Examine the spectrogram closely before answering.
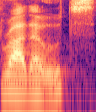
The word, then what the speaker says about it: Rădăuți: She lived in Radautz. Um that's uh it's spelled r a d u t i but pronounced Radautz.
